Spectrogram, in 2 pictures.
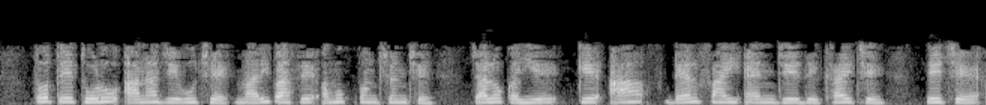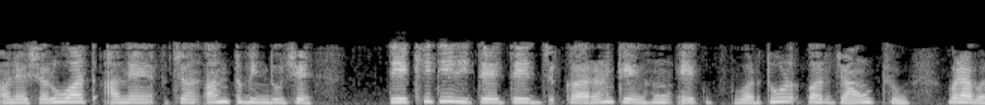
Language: Gujarati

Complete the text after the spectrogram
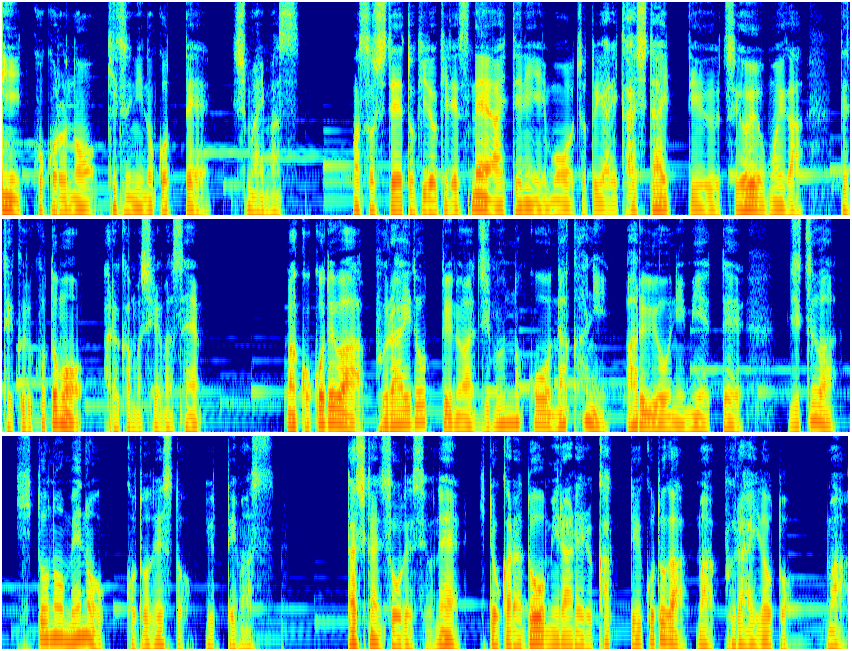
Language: Japanese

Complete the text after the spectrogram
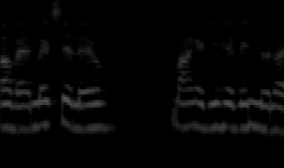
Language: Danish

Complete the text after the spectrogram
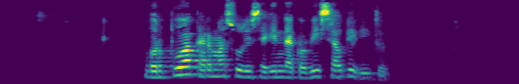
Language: Basque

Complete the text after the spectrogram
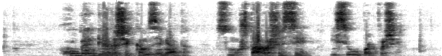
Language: Bulgarian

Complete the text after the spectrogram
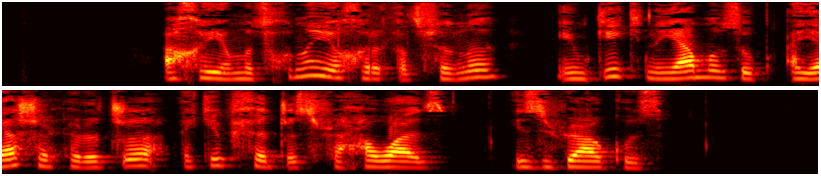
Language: Abkhazian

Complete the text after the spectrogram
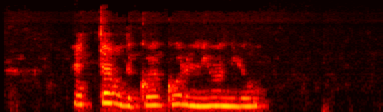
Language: Kabyle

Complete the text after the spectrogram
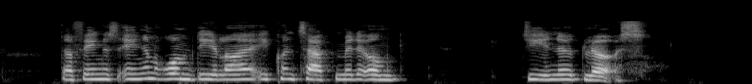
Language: Danish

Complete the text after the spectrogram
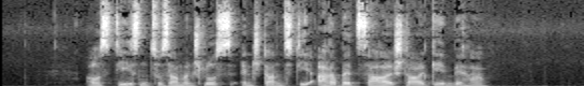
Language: German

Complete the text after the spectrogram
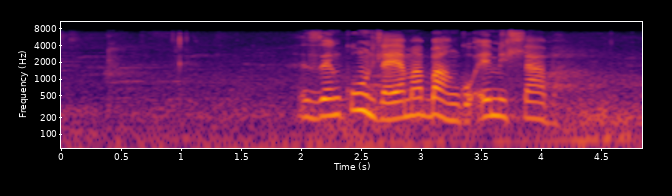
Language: Xhosa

